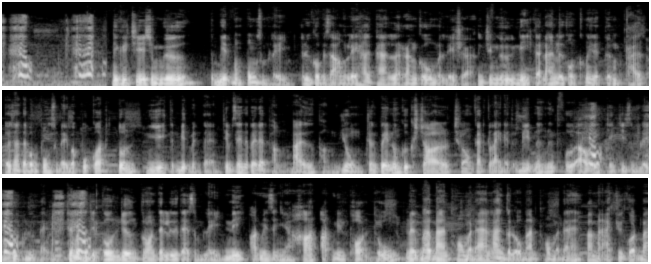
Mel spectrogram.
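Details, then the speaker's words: Newborn with laryngomalacia (soft, collapsible voice box), especially when straining or crying: repeated harsh, squeaky inspiratory stridor as air passes the collapsing airway. "ជំងឺនេះកើតឡើងលើកូនក្មេងដែលទើបកើតដោយសារតែបំពងសមីរបស់ពួកគាត់ទន់ងាយទ្បៀតមែនទែនជាពិសេសនៅពេលដែលប្រឹងបឹងយំអញ្ចឹងពេលហ្នឹងគឺខ្យល់គឺថាឆ្លងកាត់កន្លែងដែលទ្បៀហ្នឹងនឹងធ្វើឲ្យចេញជាសំលេងលូតបែបអញ្ចឹង"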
